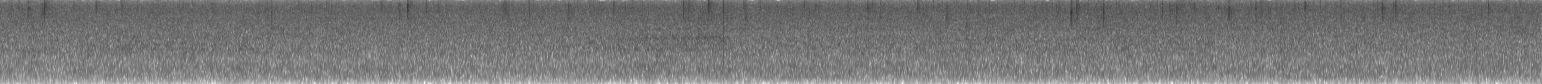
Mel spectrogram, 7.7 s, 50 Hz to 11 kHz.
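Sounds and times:
heavy rain with big fat drops: 0.0 - 7.6.

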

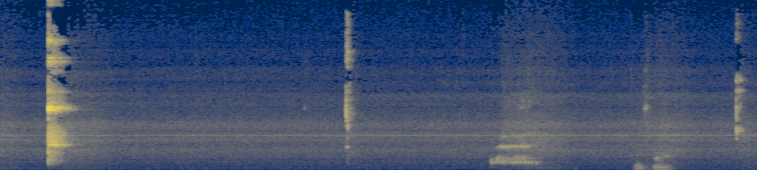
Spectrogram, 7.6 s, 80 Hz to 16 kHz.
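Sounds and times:
glasses clinking in a toast: 0.5 - 0.8
speech: 6.4 - 6.9.

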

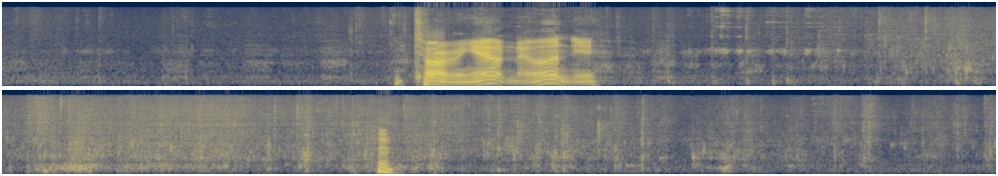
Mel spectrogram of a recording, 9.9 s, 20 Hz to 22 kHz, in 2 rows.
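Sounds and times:
speech: 2.0 - 3.1
dogs splashing in water, one a guide dog: 4.3 - 9.9.

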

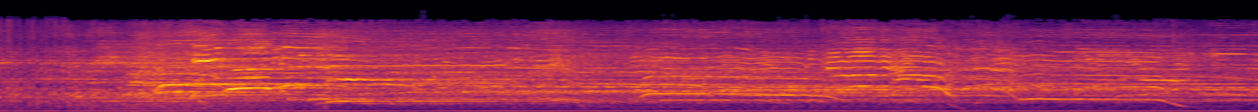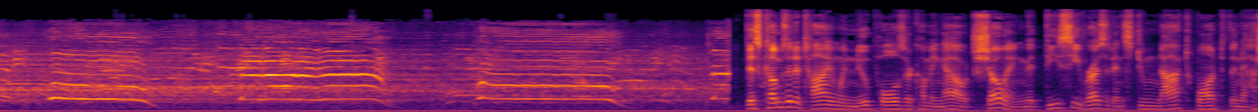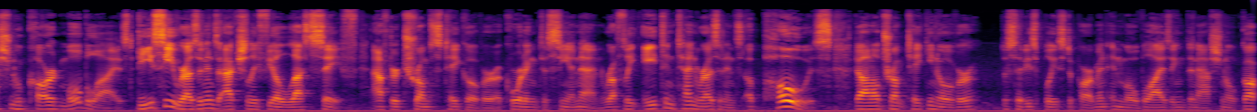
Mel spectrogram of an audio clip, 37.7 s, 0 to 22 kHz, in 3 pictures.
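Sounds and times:
loud crowd booing and jeering at people walking in: 0.1 - 20.0
speech: 20.2 - 37.7.

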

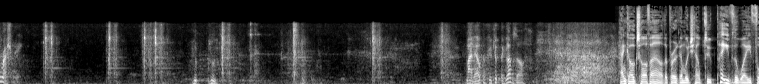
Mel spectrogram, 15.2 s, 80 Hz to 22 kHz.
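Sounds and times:
speech: 0.0 - 0.6, 3.9 - 4.6, 9.3 - 11.8, 12.4 - 15.1
typewriter keys clacking as invitations are typed out: 2.1 - 3.5
laughter: 8.6 - 13.0.

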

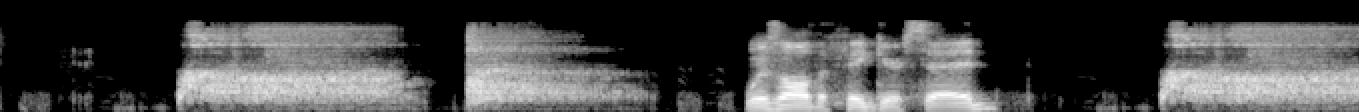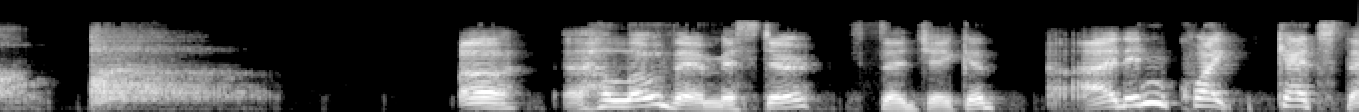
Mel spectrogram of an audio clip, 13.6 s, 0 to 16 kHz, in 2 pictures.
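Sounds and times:
voice imitating heavy mechanical respirator breathing: 0.9 - 3.3, 5.8 - 8.2
speech: 3.7 - 5.1, 9.8 - 13.5.

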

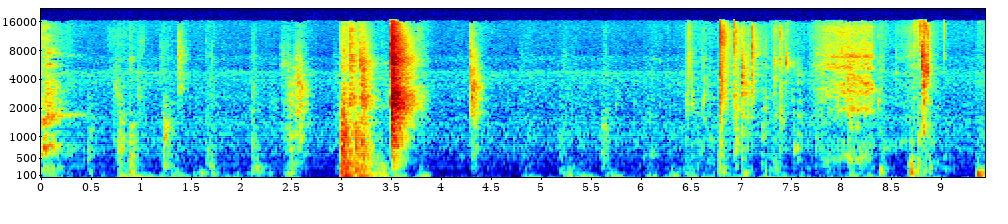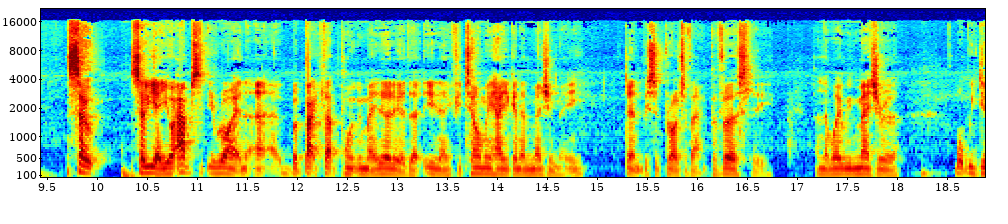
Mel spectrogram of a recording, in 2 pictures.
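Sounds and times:
door swinging shut with a heavy thud: 3.0 - 3.8
small clicks and knocks: 6.4 - 7.6
speech: 9.8 - 18.8.

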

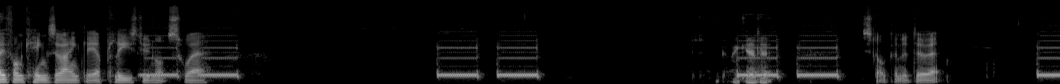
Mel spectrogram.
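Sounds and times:
speech: 0.0 - 2.2, 7.4 - 8.0, 8.7 - 9.5
outgoing call to a mobile phone double ring: 4.4 - 5.4, 7.4 - 8.4, 10.4 - 10.5.

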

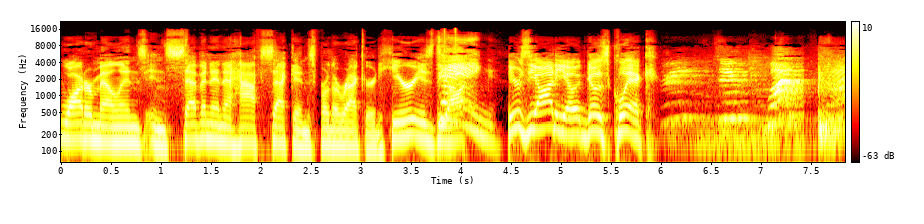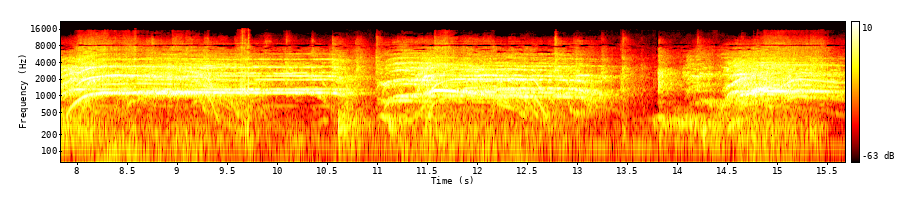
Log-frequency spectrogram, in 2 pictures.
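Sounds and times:
speech: 0.0 - 8.2
crowd screaming and shrieking during watermelon crushing: 7.6 - 15.6.

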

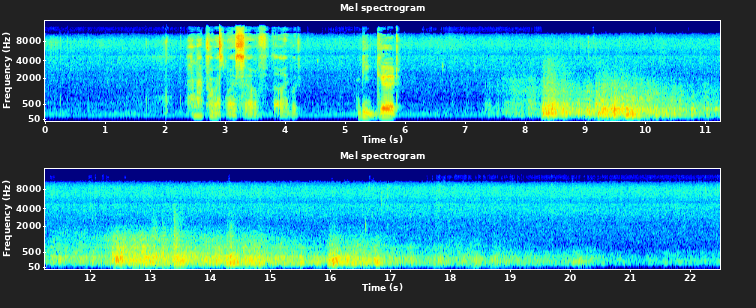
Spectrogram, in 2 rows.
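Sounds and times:
steady hiss of rain: 0.0 - 22.4
speech: 2.4 - 4.4, 5.2 - 6.0
deep rolling thunder rumbles: 7.4 - 20.5.

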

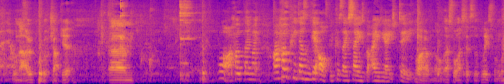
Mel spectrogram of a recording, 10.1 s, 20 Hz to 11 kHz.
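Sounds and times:
speech: 0.3 - 2.8, 4.0 - 10.0
crockery clinking in a dishwasher: 2.3 - 2.7, 3.6 - 4.2
plates and cutlery clattering in a dishwasher: 3.6 - 4.2.

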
